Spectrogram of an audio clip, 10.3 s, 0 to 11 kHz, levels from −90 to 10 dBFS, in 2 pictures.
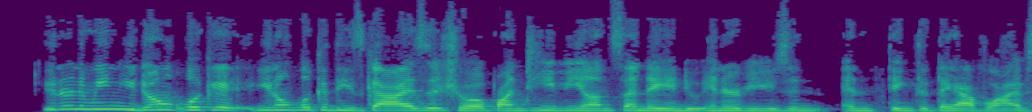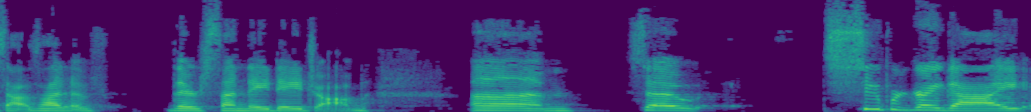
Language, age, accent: English, 20-39, American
